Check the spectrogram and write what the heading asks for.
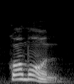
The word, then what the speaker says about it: কমল: মতো হবে, যেমন মধ্য কমল, এখানে এটা হচ্ছে মধ্য অ, এর আগে আবার কি আছে, অ আছে, এজন্য কেমন হয়ে গেছে, কমল, কমল, অর্থাৎ উচ্চারণ হবে কোমল।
